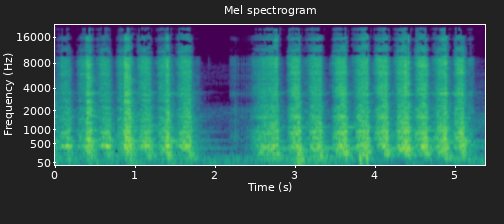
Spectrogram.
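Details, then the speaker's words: 2005 Honda Element EX 4WD automatic front suspension over bumps: dry rhythmic creak about four times a second in two bursts, no engine noise; worn strut top mount. "so it's the top mount up there"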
